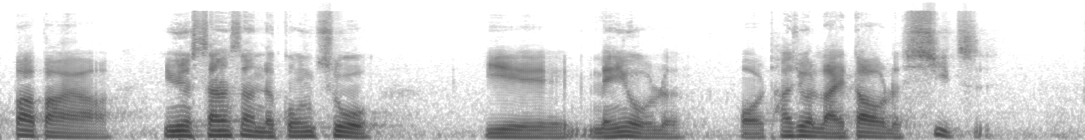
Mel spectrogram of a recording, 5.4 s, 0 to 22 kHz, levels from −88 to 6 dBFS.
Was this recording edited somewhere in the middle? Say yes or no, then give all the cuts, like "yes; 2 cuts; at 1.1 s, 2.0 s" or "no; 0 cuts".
no; 0 cuts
